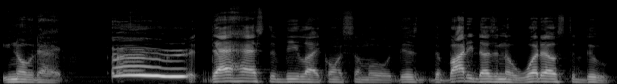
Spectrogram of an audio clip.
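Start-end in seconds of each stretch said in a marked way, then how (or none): 1.1-2.0 a sudden high strained cry; sob-like cry. Retold or imitated. Recalling sorrow, a high sobbing cry. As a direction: let out one high broken wail.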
